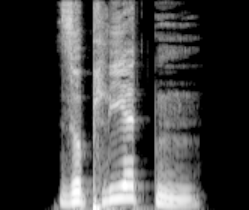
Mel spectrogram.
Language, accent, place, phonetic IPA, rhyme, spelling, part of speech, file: German, Germany, Berlin, [zʊˈpliːɐ̯tn̩], -iːɐ̯tn̩, supplierten, adjective / verb, De-supplierten.ogg
- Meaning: inflection of supplieren: 1. first/third-person plural preterite 2. first/third-person plural subjunctive II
